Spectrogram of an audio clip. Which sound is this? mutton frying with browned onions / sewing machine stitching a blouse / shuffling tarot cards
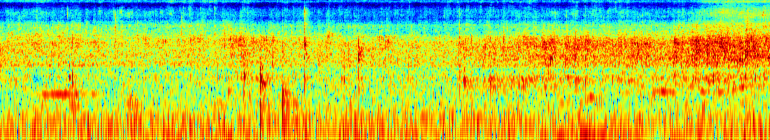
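mutton frying with browned onions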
